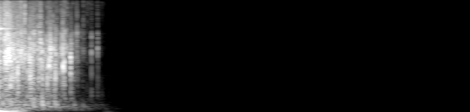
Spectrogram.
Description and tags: Rock destroy
A sound of a rock breaking appart
break, crack, explode, rock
